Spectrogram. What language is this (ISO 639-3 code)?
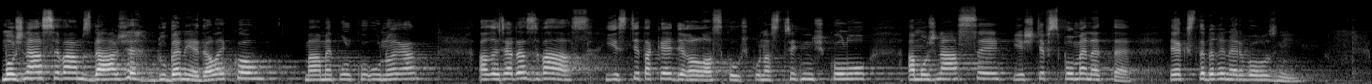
ces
